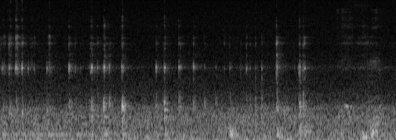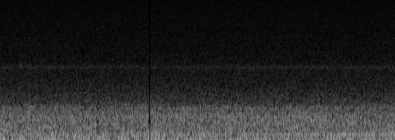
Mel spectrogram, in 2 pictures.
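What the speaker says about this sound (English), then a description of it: "we're going to type this." Quick bursts of clicking keys on a computer keyboard while code is typed, busy during the first half and then thinning out over a steady background hiss, with no talking.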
